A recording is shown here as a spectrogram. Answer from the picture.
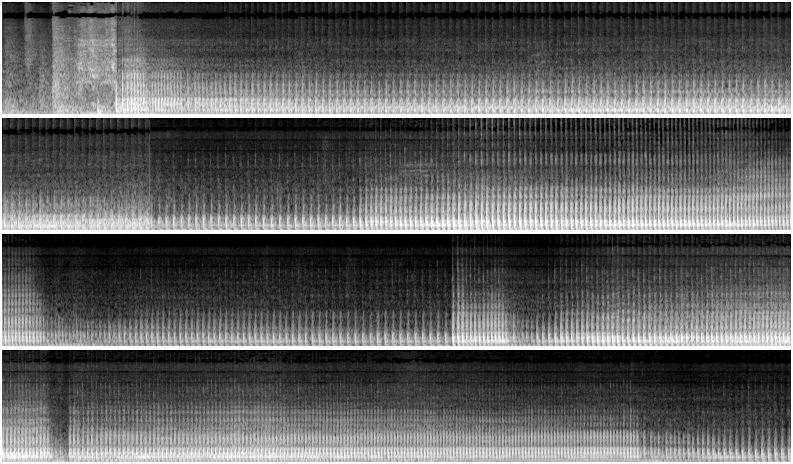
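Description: KTM RC sport bike's single-cylinder engine running through an aftermarket dual-tip exhaust while being ridden, growing louder and higher under throttle for a few seconds midway, then dropping away sharply, with short breaks later on like gear changes.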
